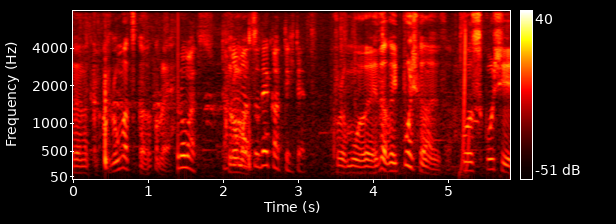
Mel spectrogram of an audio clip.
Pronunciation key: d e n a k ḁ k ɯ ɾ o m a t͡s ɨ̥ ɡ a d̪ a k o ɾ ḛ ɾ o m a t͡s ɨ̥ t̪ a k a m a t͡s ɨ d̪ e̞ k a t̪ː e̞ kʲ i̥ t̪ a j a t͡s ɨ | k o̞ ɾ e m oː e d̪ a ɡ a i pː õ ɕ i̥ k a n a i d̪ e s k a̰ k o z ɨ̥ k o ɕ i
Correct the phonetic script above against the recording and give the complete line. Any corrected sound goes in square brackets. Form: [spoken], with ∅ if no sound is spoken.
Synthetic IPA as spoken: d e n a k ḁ k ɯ ɾ o m a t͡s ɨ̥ [k] a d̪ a k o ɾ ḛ ɾ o m a t͡s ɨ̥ t̪ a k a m a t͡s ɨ d̪ e̞ k a t̪ː e̞ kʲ i̥ t̪ a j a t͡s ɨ | k o̞ ɾ e m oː e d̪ a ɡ a i pː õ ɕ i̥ k a n a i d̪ e s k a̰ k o [s] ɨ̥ k o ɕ i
